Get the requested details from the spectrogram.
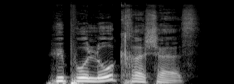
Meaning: strong/mixed nominative/accusative neuter singular of hypolokrisch
- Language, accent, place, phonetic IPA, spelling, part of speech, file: German, Germany, Berlin, [ˈhyːpoˌloːkʁɪʃəs], hypolokrisches, adjective, De-hypolokrisches.ogg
